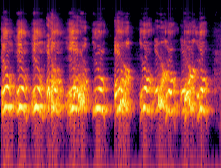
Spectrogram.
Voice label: ork ork ork ork, gibbrish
